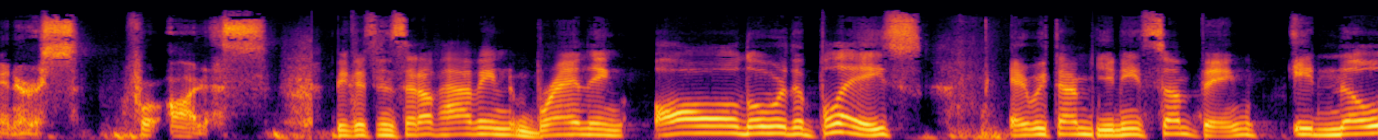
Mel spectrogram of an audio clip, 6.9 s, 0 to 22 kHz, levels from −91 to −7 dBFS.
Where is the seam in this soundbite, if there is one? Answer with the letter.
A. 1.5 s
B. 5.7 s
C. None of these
A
